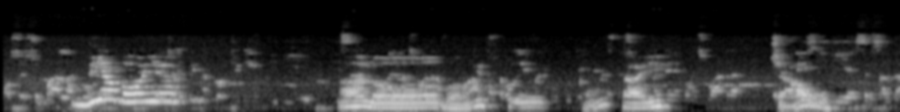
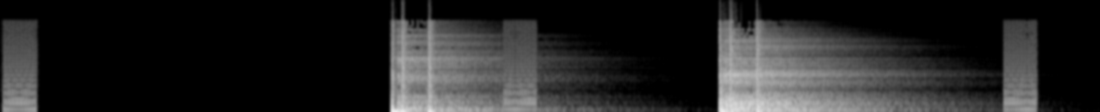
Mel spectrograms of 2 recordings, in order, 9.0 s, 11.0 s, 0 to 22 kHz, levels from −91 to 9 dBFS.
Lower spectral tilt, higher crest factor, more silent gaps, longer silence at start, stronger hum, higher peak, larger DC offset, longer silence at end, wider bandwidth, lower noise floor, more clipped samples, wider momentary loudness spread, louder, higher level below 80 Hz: first, -8 dB/octave vs -4.5 dB/octave; about the same, 16 dB vs 16 dB; second, none vs 0.39-3.89 s; about the same, 0.05 s vs 0.05 s; neither; about the same, -2 dBFS vs 0 dBFS; neither; second, 0 s vs 0.65 s; second, 7.4 kHz vs 11.5 kHz; second, -49 dBFS vs -86 dBFS; second, under 0.1% vs 0.1%; second, 22 LU vs 27 LU; second, -16 LUFS vs -13 LUFS; second, -52 dBFS vs -22 dBFS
